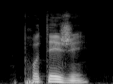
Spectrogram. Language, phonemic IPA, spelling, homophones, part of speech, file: French, /pʁɔ.te.ʒe/, protéger, protégé / protégée / protégés / protégées / protégez, verb, Fr-protéger.ogg
- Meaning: 1. to protect 2. to protect oneself 3. to protect one's ... 4. to protect each other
